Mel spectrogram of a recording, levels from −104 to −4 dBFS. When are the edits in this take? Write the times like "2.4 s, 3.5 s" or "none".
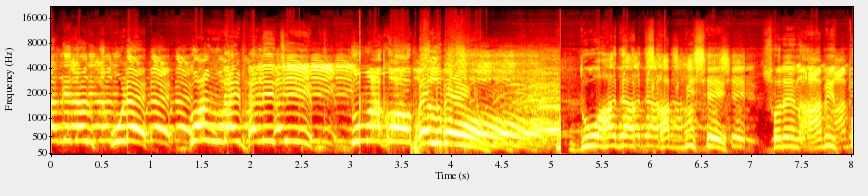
5.1 s, 7.0 s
